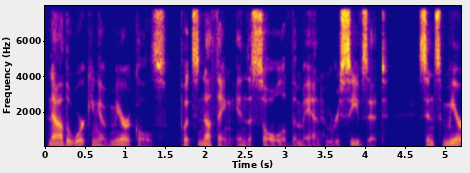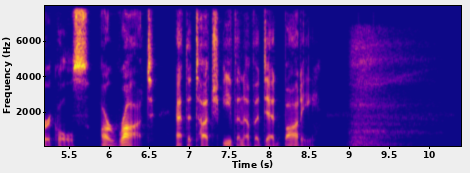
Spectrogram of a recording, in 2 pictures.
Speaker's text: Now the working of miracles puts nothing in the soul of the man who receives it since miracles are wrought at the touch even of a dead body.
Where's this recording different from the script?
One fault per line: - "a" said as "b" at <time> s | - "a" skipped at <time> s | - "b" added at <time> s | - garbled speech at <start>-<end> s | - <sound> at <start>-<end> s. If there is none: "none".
- sigh at 9.0-10.2 s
